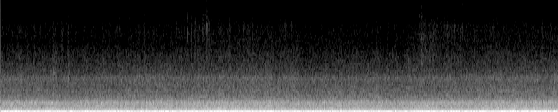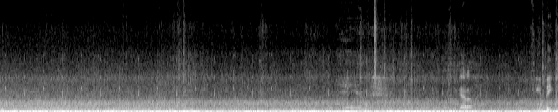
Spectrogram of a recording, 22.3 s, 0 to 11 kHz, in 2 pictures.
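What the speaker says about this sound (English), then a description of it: "And we're going to take it down the interstate, of course." 2016 Thor Chateau 26B Class C gas motorhome cruising on the interstate, a loud, steady road roar and engine drone filling the cabin while someone talks over it throughout.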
